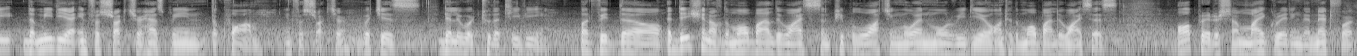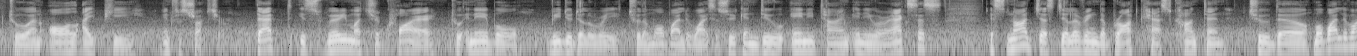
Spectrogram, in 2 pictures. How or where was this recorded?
busy venue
